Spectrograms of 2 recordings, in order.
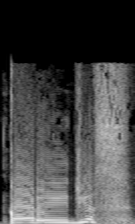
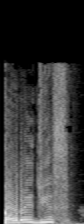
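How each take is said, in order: First: courageous slowly stretched as क-रे-जि-यस; syllable by syllable. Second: Said in the usual way. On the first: Shown as a demonstration. Teacher showing it takes more than one beat, courageous slowly drawn out. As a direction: draw out each syllable of courageous. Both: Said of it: "एक बार में pronounce नहीं होते हैं".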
